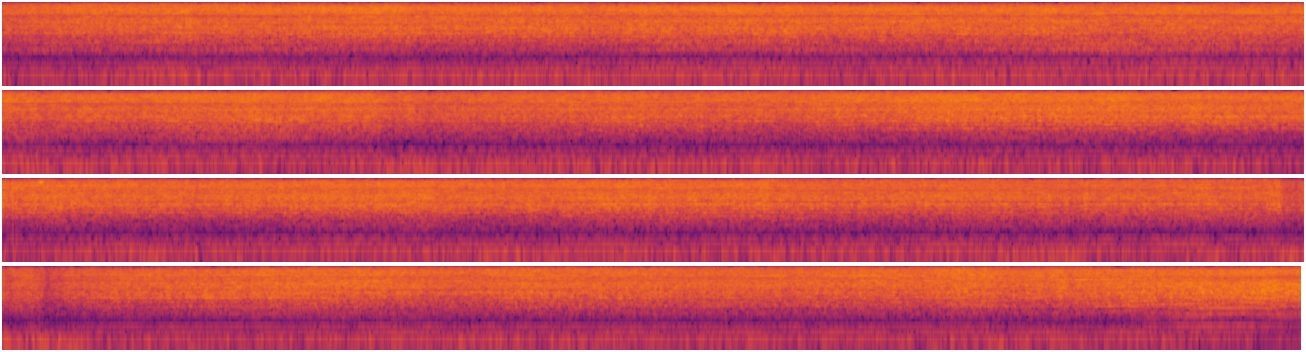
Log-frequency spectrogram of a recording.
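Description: Wind buffeting the microphone: a steady low rumble, with a faint steady hum underneath.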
